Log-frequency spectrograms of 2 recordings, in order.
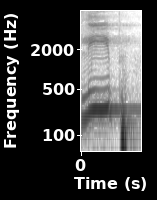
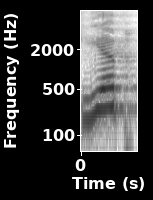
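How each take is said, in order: First: The vowel is a single long i. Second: The vowel is a gliding diphthong ie. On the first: This is the standard or Rhine Franconian-Hessian form. "Auch im Rheinfränkisch-Hessischen spricht man diese einzelnen Vokale" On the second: This is the older or East Franconian form. "Die wurden im Mittelhochdeutschen auch noch so ausgesprochen"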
